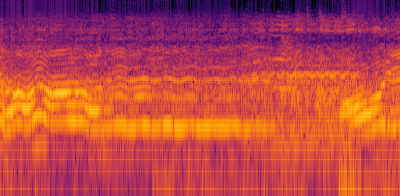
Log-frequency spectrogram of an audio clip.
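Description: Devotional singing with music: a wavering voice with vibrato holds one long steady note through the middle, then glides upward near the end.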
